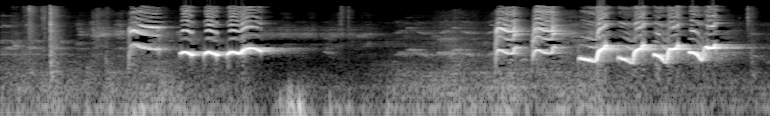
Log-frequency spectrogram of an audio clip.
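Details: White-cheeked laughingthrush kept as a cage bird, singing to challenge a rival: bursts of rich whistled notes, a run of four dipping whistles, a pause, then a fast series of about eight sharp upslurred whistles.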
